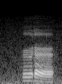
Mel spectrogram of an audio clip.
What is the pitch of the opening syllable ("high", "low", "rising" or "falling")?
high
